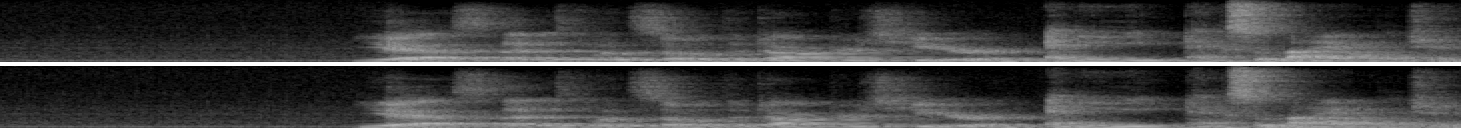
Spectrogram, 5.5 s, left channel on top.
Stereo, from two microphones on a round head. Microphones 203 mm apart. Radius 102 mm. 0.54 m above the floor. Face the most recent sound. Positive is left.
turn(degrees=45)  # may be behind; listen again after turning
